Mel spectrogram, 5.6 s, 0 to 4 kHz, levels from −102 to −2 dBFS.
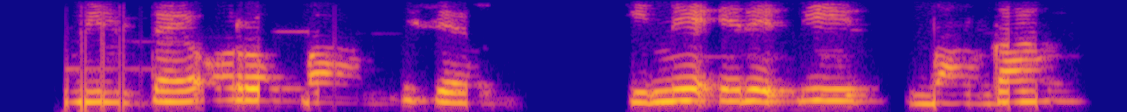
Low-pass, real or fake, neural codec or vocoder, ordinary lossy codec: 3.6 kHz; real; none; Opus, 24 kbps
